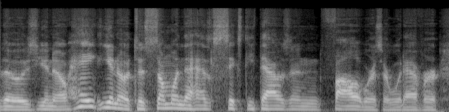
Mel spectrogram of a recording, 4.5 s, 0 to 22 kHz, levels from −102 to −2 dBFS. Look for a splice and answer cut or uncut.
cut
